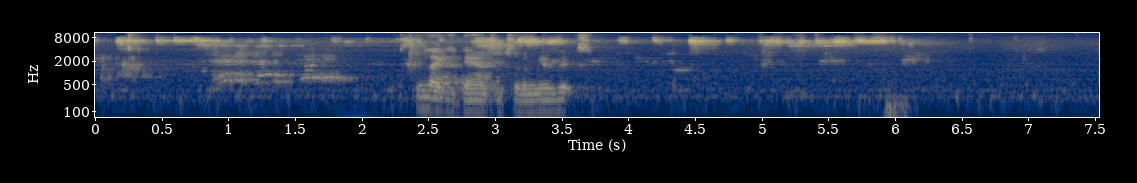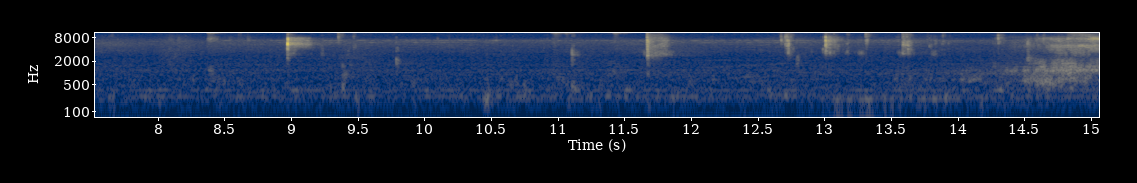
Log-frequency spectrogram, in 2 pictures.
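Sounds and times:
chewing mouth clicks and smacks: 0:09.0 - 0:09.9, 0:12.6 - 0:14.4.

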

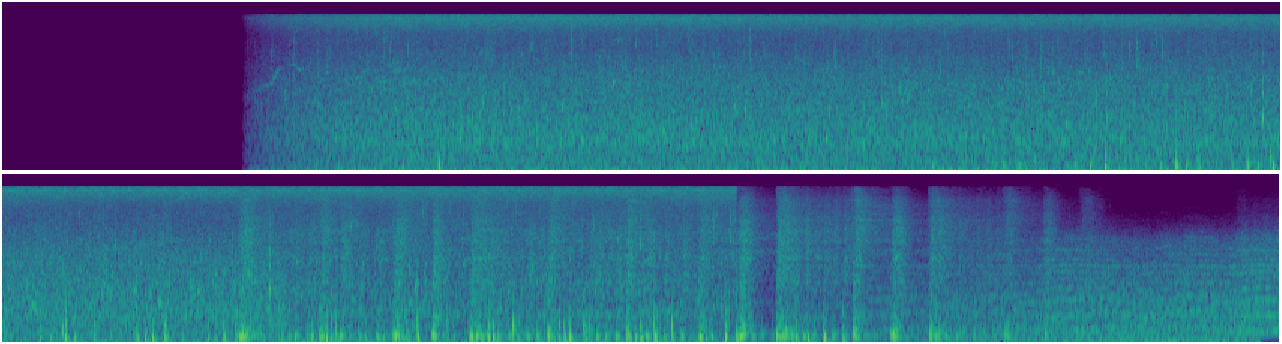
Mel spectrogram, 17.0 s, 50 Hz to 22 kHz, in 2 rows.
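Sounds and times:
rushing river water: 0:01.7 - 0:14.2
sharp taps: 0:06.7 - 0:14.3.

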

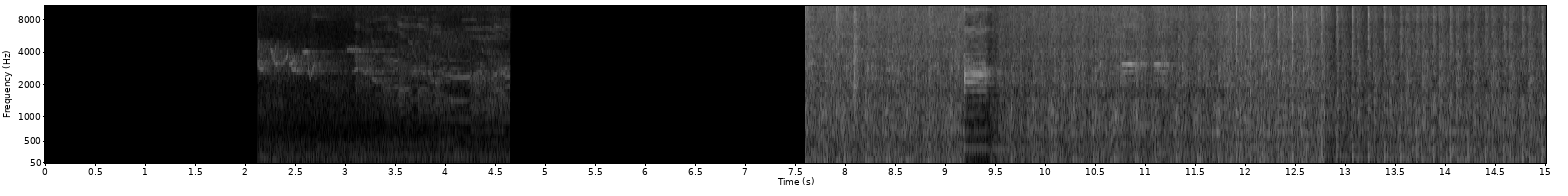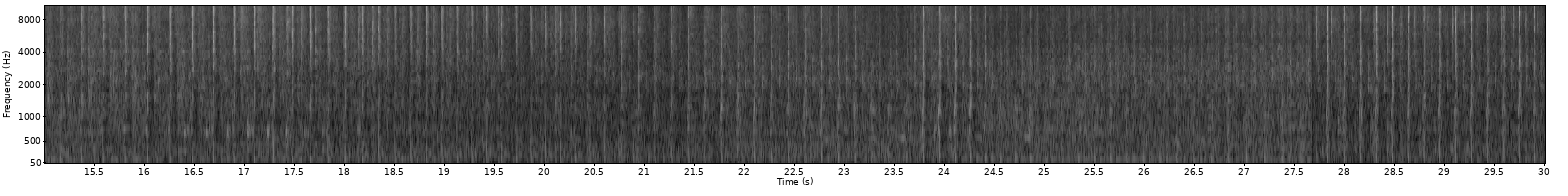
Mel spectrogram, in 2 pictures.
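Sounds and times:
tractor engine running: 0:07.6 - 0:30.0.

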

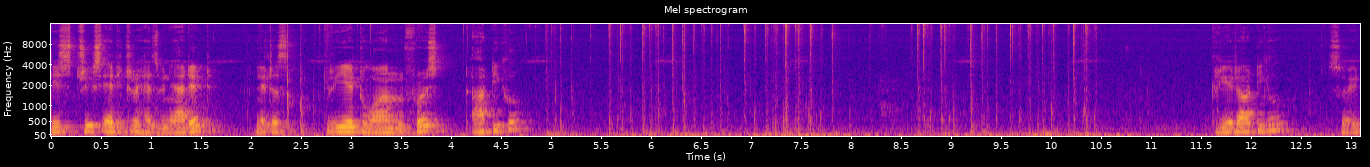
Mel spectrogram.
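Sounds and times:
computer keyboard typing: 0:02.4 - 0:02.8, 0:04.9 - 0:10.6.

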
